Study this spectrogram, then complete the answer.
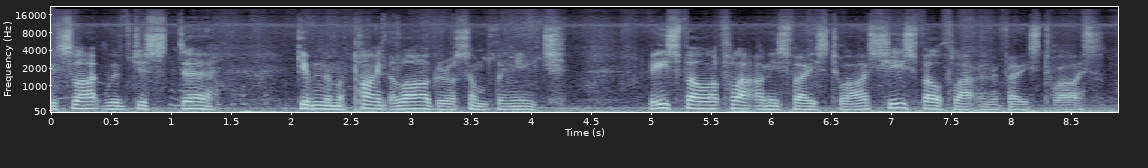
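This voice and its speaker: A man with a British accent at a fairly slow pace, with noticeable background noise. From Britain. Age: 50s. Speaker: vlogger. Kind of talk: casual vlog chat. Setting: outdoors at a resort.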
